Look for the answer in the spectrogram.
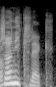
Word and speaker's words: Johnny Clegg: Du hast mir schon verraten, wie der Interpret richtig ausgesprochen wird. Johnny Clegg, ja? – Johnny Clegg, ja.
